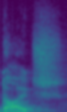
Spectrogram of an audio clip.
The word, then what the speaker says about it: Deutsch: German Germany அப்படின்னு சொல்றோம் இங்க வந்து டாய்ஸ் டாய்ஸ் இங்க பாருங்க டாய்ஸ் டாய்ஸ் அப்படின்னு தான் உச்சரிக்கணும் அதுதான் அந்த மொழியோட பேரு இப்ப தமிழ் அப்படின்னு சொல்றோம்ல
